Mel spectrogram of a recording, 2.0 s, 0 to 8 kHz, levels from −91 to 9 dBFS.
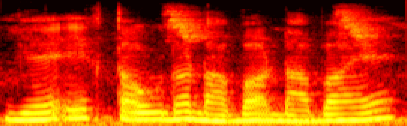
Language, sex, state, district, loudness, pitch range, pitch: Hindi, male, Uttar Pradesh, Shamli, -13 LUFS, 145-175 Hz, 160 Hz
